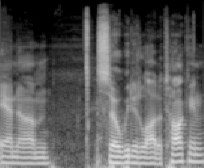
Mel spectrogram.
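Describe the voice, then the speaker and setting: The man's voice sits at a fairly low pitch. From Czech Republic. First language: Czech. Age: 20s. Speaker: student. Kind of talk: podcast interview. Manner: halting with fillers.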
